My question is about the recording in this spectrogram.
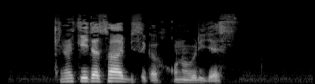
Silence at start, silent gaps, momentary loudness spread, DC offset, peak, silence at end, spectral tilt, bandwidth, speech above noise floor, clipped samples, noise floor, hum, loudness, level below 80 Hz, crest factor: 0.55 s; none; 15 LU; under 0.1%; -2 dBFS; 0.8 s; -4 dB/octave; 11.5 kHz; 41 dB; under 0.1%; -62 dBFS; none; -21 LUFS; -68 dBFS; 22 dB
